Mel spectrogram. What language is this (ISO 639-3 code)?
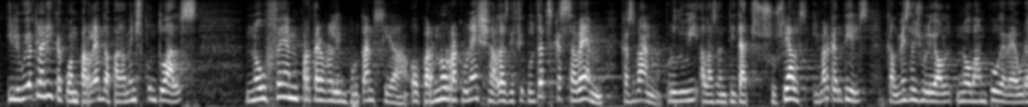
cat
